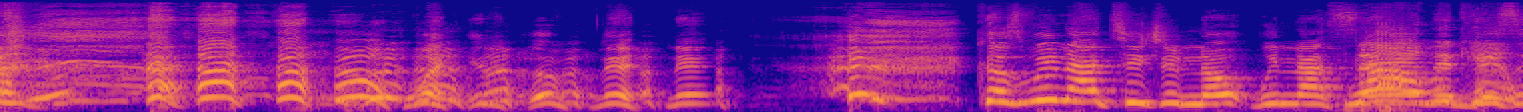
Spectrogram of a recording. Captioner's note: laughs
